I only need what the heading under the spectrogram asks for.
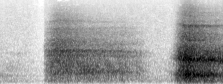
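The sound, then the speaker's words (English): Deep breathing, faint and unvoiced: one long breath lasting about a second, a short pause, then a second, louder breath that is cut off at the end. “I want you to take five deep breaths with me. Ready?”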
